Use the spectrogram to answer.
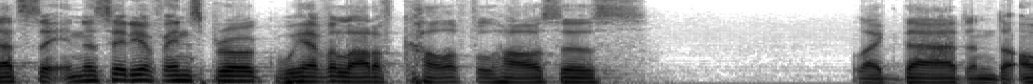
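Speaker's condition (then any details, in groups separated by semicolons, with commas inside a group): No condition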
